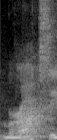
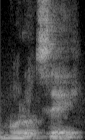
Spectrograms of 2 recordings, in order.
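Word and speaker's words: Maróczy: instead of alioshi and moroxy is actually pronounced something bizarre like moto sei but you know that's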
